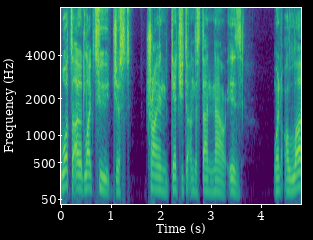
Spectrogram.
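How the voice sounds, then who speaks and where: A man's fairly high voice at a fairly quick pace with ordinary pitch variation, dry and close with no echo, in a very clean recording with a silent background. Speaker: podcast host. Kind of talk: religious talk, casual monologue. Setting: solo podcast recording. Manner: fast talker; earnest, conversational.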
